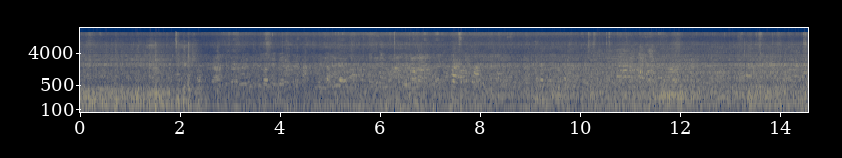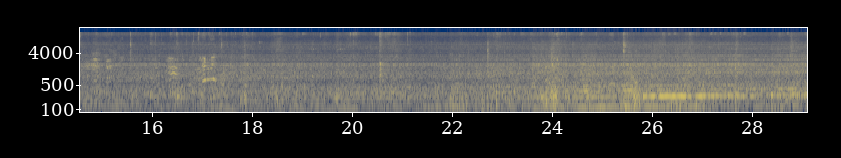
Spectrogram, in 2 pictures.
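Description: Metal wheels clatter and squeal on rails.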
